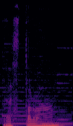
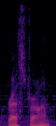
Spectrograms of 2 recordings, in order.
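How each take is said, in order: First: The middle has a 'to' sound, Japanese style. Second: The middle has a 'ch' sound, English style. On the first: "but without the T and the ch sound" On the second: "It's like restaurant"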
